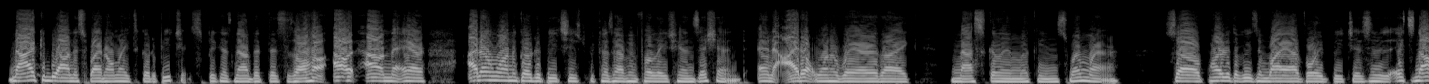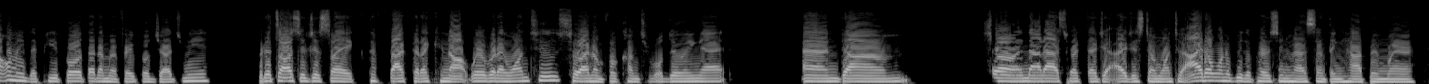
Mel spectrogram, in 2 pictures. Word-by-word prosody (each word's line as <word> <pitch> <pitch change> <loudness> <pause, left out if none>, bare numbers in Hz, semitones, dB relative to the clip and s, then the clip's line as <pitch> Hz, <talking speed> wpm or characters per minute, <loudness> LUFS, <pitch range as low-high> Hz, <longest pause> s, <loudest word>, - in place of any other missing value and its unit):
Now, 165 -4 +3
I 190 - +4
can 190 0 -1
be 175 - +2
honest 150 -2 +1
but 145 - +2
I - - +3
don't 140 0 +1
like 145 -2 0
to - - -18
go 135 - -2
to 130 - -3
beaches, 170 +4 -6
because 145 -2 -2
now 135 -1 +2
that 135 +1 -2
this 135 -1 -3
is 130 - -3
all 140 +2 +3
o - - +2
out 175 0 +3
out 165 0 +3
in 160 - +1
the 150 - +1
air, 155 -1 +1 0.4
I - - +3
don't 195 +1 +3
wanna 180 -2 +2
go 165 -1 +1
to 155 0 +1
beaches 145 -1 -2
because 140 +1 -4
I - - +2
haven't 140 -1 +1
fully 140 -1 +1
transitioned, 140 +2 -1
and 150 -2 +1
I 150 - +3
don't 165 -2 +1
wanna 150 -1 +2
wear, 135 -1 +2
like, 130 -2 0 0.3
masculine-looking 130 -1 0
swimwear. 140 - 0 0.4
So, 145 -3 +1
part 170 +3 0
of 165 - 0
the 155 - -1
reason 150 -1 0
why 140 0 +2
I 140 0 +2
avoid 135 -1 0
beaches, 130 +1 -3
i 145 - +2
it's 155 +5 -2
not 175 +1 +2
only 190 -4 +2
the 130 -5 -3
people 145 +1 -1
that 145 0 -2
I'm 135 -1 +1
afraid 130 0 -2
will 130 - 0
judge 120 0 -3
me, 160 +2 +1 0.5
but 150 - -1
it's 155 - -2
also, 155 -2 +2
just, 150 -1 -2
like, 140 -3 +1
the 155 - -2
fact 140 +1 0
that 140 - -1
I 140 - +2
cannot 135 -2 0
wear 150 0 +2
what 145 0 +1
I 140 - +2
want 150 +4 0
to 190 0 +1
so 160 -5 -1
I 140 0 +3
don't 135 -3 0
feel 135 +1 -3
comfortable 130 0 -4
doing 135 +1 +1
it, 135 0 -1 0.7
and, 140 0 +2
um 135 0 +1 0.7
so, 155 - -1
in 140 +1 +1
that 140 0 +2
aspect, 140 0 -1
I 135 - +1
j 135 +1 -2
I 135 +1 0
just 135 0 -2
don't 135 -2 +1
want 130 0 0
to - - -1
I 165 - +3
don't 175 0 +2
wanna 165 -1 +1
be 155 +1 -1
the 140 -1 -1
person 140 -1 0
who 135 - +2
has 130 -1 +1
something 125 -2 0
happen 125 0 +1
where, 125 -1 +1
140 Hz, 235 wpm, -23 LUFS, 135-150 Hz, 0.7 s, I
